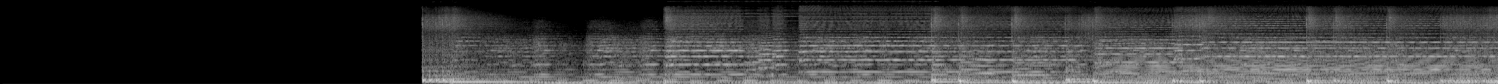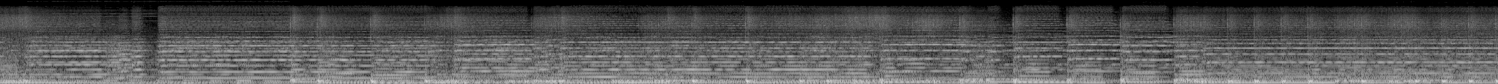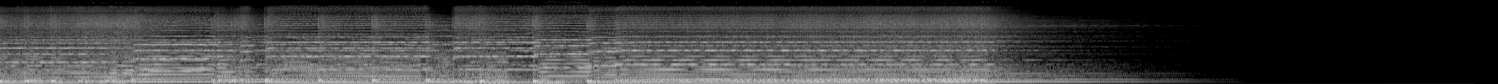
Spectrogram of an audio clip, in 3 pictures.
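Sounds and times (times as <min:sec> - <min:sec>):
golf fanfare: 0:04.3 - 0:41.1.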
